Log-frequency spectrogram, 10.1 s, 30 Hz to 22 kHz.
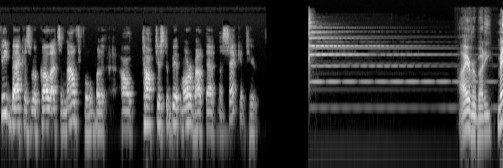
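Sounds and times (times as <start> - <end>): struck bell ringing: 6.2 - 10.0.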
